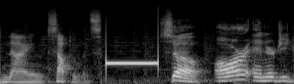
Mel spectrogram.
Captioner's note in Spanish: suena un pitido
